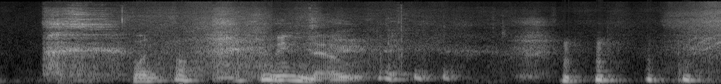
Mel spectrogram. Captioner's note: laughs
